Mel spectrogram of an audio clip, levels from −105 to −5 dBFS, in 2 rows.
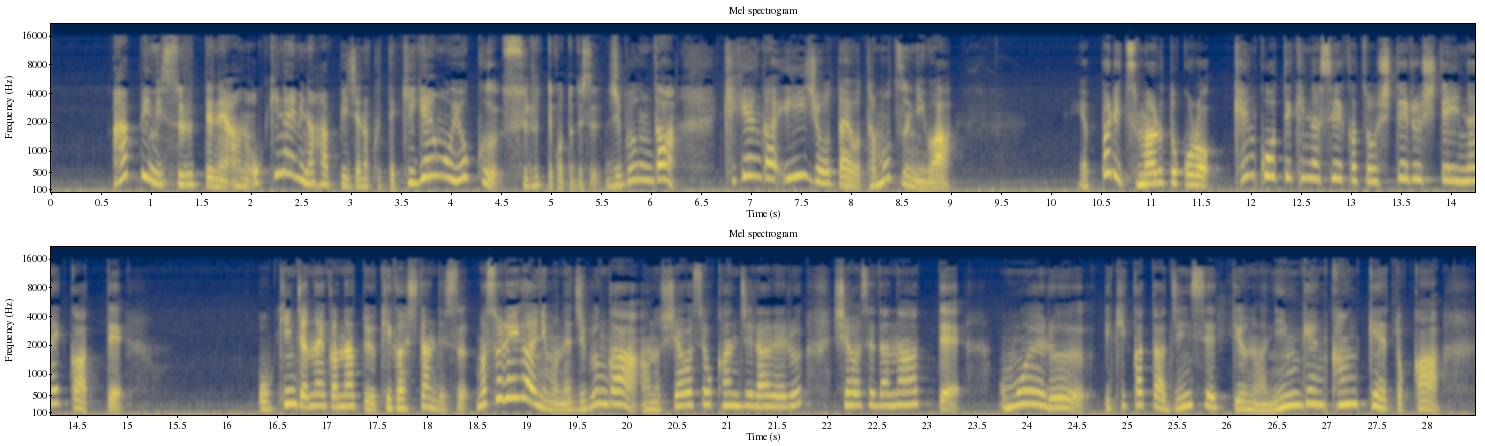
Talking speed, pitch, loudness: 320 characters per minute, 250 Hz, -21 LUFS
